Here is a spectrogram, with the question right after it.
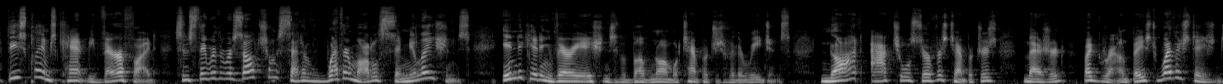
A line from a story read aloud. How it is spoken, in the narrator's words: Anthony Watts indignantly declared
